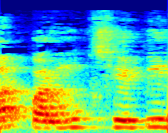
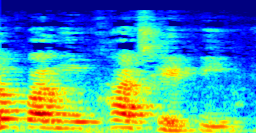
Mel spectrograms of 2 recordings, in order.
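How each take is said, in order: First: प्रमुख छेपी with प्रमुख ending on a consonant; wrong pronunciation. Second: प्रमुखा छेपी with an added long "aa"; correct pronunciation. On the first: Teacher rejecting the faulty word, "pramukh chhepi". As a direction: end प्रमुख on "kh" before छेपी. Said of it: "नहीं होगा". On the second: Teacher giving the answer, "pramukhaa chhepi". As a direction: sound the final "aa" of प्रमुखा before छेपी. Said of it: "ये होगा". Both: Shown as a demonstration.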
